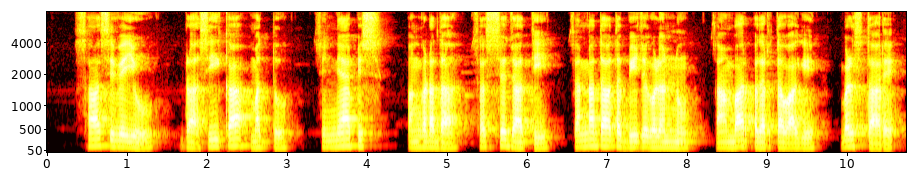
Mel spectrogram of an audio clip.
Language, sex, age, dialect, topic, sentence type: Kannada, male, 18-24, Mysore Kannada, agriculture, statement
